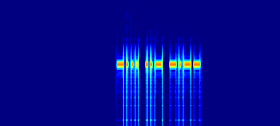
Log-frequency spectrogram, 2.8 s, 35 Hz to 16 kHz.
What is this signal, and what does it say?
Morse code, heard as a keyed tone, about 50 wpm, 700 Hz. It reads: BUY
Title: Top 501-750 Words 50wpm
